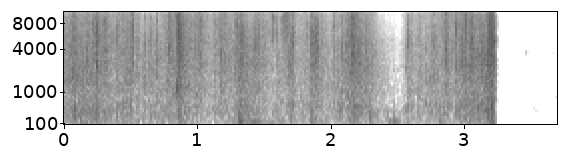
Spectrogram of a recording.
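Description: Newspaper pages rustle and crinkle steadily for about three seconds, a dry papery crackle with a few louder flaps, then it cuts off to silence.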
